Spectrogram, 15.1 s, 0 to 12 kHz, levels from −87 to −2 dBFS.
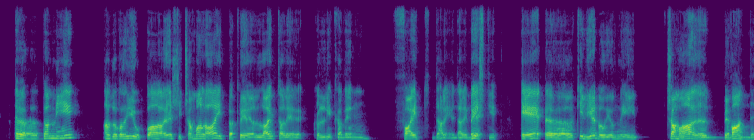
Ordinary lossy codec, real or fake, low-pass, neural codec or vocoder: none; fake; none; codec, 24 kHz, 3 kbps, HILCodec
